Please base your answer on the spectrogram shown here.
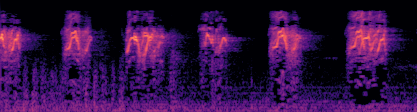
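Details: House sparrow chicks being fed in the nest: short, shrill, grating chirps spaced about half a second apart, sharp and high, with light background noise.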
